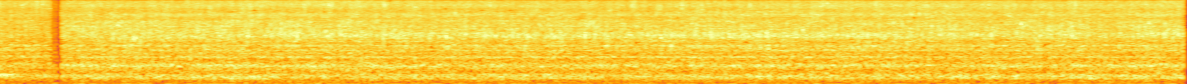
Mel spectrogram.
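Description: Diced tomatoes, onions and garlic sizzling steadily in hot oil in a large steel pot, with a brief break about a third of a second in.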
